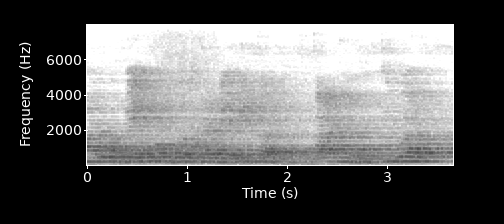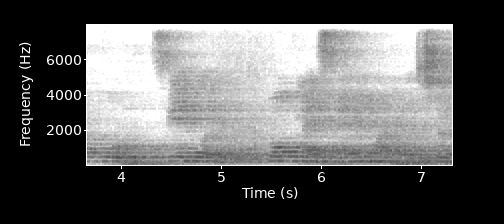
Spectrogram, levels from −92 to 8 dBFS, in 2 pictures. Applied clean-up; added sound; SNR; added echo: none; Wood; 17 dB; reverberation time 2.1 s.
